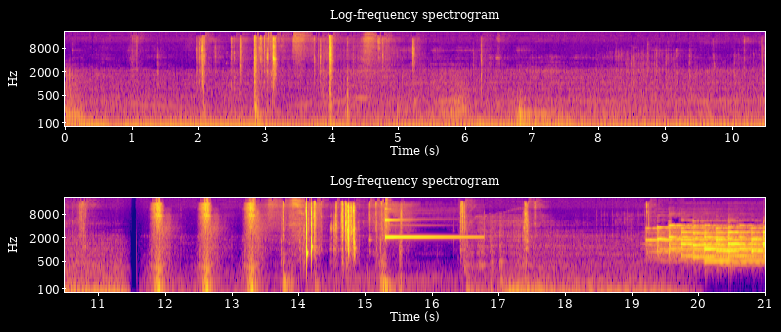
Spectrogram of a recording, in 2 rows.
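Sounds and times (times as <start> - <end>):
sharp clicks: 14.0 - 15.0
high beep: 15.3 - 16.8.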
